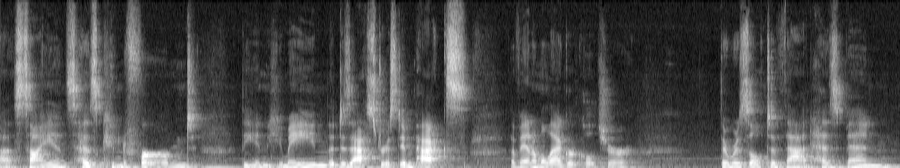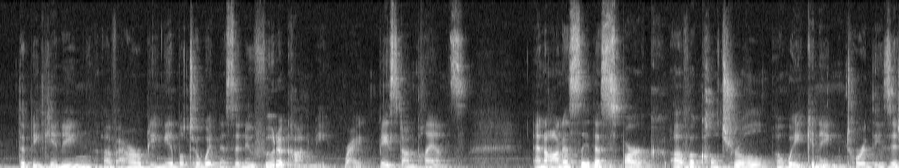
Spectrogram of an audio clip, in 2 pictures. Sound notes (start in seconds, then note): none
